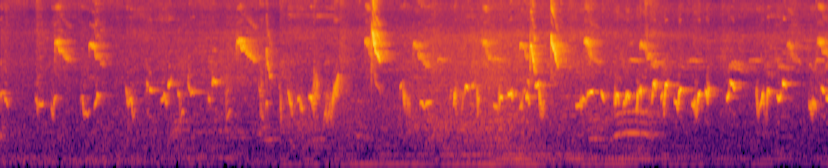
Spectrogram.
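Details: Yellow-vented bulbul (trucukan ropel) delivering rapid chattering phrases of bubbly, rising and falling notes, growing denser toward the end, over a faint low hum.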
